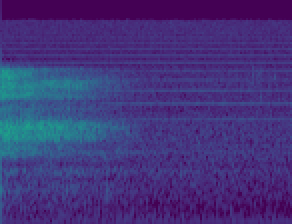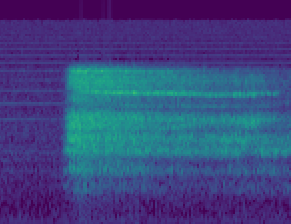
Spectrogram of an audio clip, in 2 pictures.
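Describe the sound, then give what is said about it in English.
A deep breath taken during a guided relaxation, breathed in through the nose and out through pursed lips as if through a straw: a soft airy breath fades away, then after a quiet pause a louder, steady rush of breath follows. “Breathe out through your mouth like a straw. Close your eyes. You're absolutely safe. Take another breath.”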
